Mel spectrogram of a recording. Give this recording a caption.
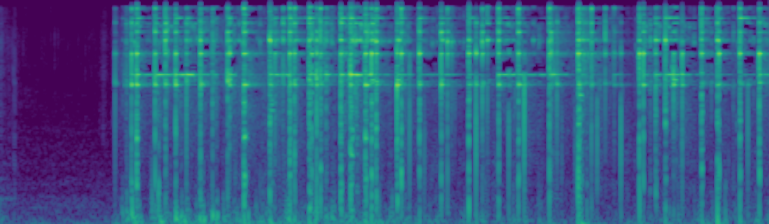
Two medals clanking against one another.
